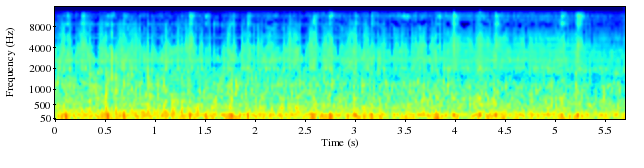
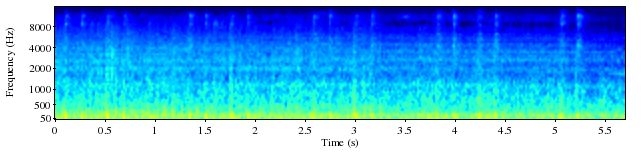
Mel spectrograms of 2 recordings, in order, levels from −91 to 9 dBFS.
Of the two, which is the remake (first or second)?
first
